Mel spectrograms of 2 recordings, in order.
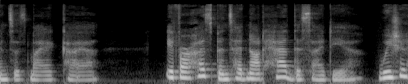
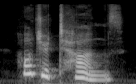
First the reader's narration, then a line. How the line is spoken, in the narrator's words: cried the Princess Myakaya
